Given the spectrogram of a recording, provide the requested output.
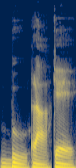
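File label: "burake", concatenated syllables; Affixing experiment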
